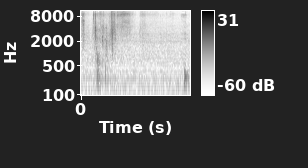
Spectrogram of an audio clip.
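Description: Sheets of paper being turned over and handled, a few brief rustles in the first half-second or so, over a steady low electrical hum.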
